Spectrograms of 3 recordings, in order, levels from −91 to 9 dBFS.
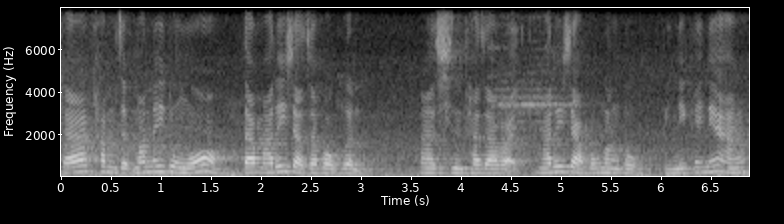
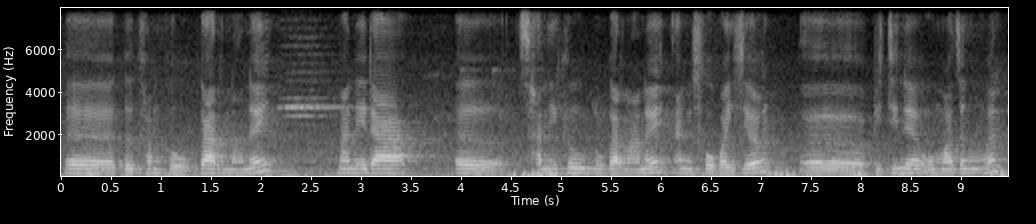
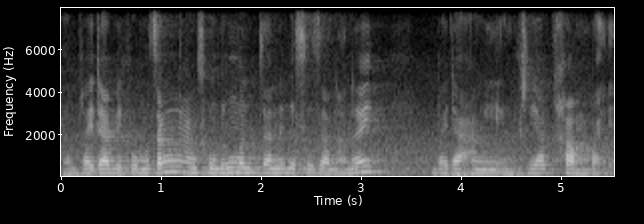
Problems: low volume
